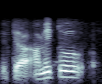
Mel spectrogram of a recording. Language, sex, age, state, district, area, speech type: Assamese, male, 30-45, Assam, Jorhat, urban, conversation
